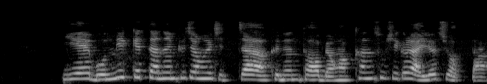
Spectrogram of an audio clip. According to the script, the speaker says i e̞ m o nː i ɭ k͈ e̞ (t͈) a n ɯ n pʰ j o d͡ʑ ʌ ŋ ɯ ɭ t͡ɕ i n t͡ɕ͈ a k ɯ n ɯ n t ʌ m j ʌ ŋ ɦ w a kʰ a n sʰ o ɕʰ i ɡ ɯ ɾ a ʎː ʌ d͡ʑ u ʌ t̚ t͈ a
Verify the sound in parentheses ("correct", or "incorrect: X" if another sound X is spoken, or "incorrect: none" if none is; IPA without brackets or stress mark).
correct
